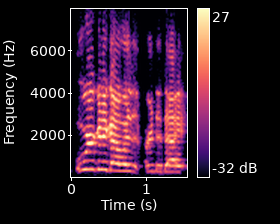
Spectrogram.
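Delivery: laughing through the words; breaking into laughter. Real, not acted. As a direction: give in to a laugh at your own made-up word. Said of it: "I don't think that's a word".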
